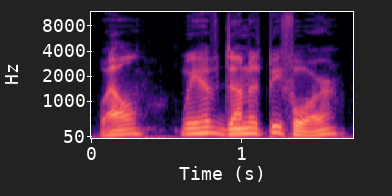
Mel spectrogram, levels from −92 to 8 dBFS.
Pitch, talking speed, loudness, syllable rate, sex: 125 Hz, 205 wpm, -17 LUFS, 5.2 syllables/s, male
